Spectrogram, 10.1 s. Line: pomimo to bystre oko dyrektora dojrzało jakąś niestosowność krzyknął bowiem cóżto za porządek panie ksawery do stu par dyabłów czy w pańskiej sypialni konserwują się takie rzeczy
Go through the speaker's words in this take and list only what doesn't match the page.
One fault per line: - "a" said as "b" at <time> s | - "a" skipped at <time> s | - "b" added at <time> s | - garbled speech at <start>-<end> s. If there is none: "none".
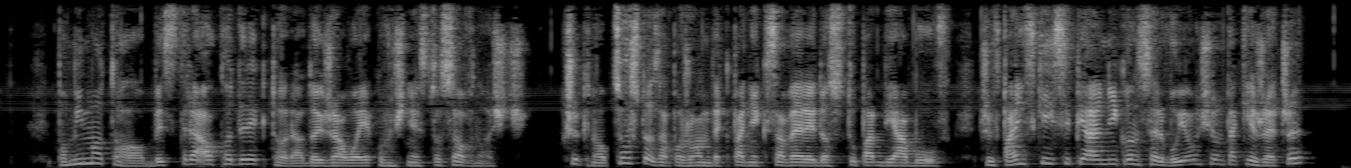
- "bowiem" skipped at 4.6 s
